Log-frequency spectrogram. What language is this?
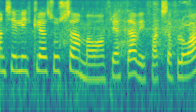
Icelandic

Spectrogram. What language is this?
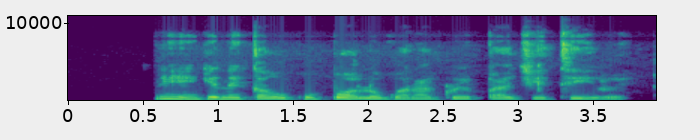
Igbo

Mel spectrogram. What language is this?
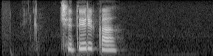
Russian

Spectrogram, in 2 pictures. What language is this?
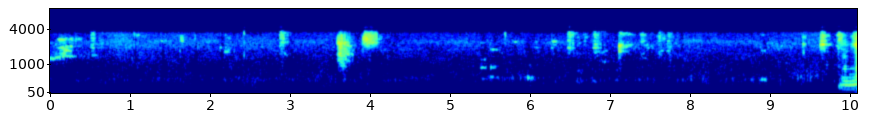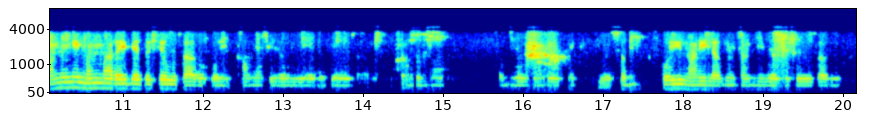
Gujarati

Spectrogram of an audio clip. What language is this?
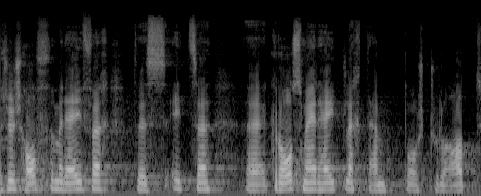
Swiss German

